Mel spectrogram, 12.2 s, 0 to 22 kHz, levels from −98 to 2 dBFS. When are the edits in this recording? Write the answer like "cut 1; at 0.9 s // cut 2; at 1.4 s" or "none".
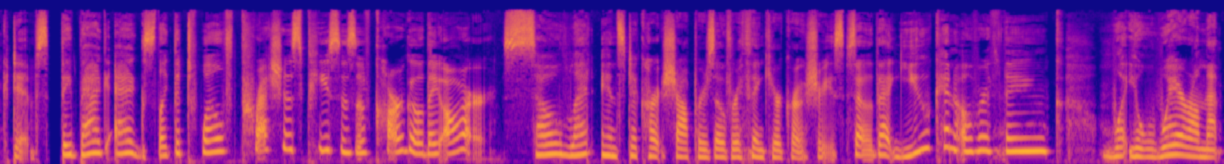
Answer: none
